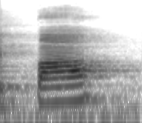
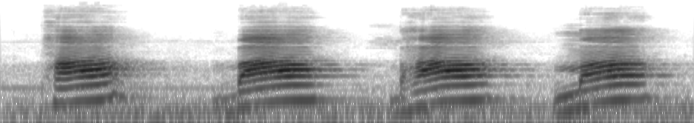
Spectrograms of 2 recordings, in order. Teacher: ओष्ठ यानी कि जिन वर्णों का उच्चारण करते समय दोनों ओष्ठ आपस में टकराते हैं उन्हें ओष्ठ वर्ण कहा जाता है। जैसे पा, जब पा बोलते हैं तो दोनों ओष्ठ आपस में टकराता है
